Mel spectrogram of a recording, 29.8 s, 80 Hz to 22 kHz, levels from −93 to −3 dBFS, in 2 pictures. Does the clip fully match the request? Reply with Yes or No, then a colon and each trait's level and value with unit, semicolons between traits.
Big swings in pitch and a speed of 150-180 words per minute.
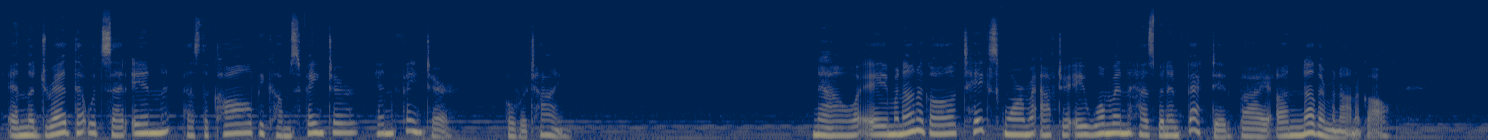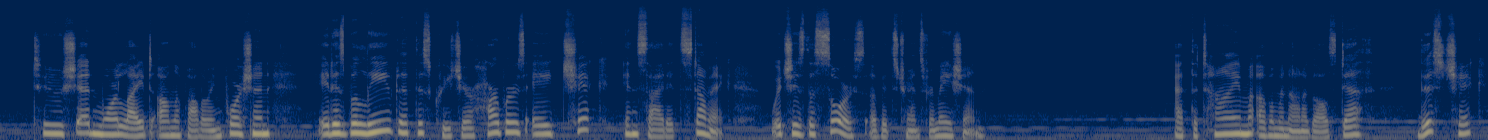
No: wide, 7.4 semitones; slow, 135 wpm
